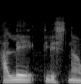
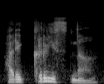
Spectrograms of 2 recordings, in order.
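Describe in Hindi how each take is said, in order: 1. r ध्वनियों की जगह l ध्वनियाँ बोली जाती हैं। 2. r ध्वनियाँ मज़बूत और बहुत लुढ़की हुई होती हैं। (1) "चीन का भक्त लोग जो है उनको र नहीं आते और ल आते" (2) "रशियन लोग हैं उसका र बहुत काफ़ी स्ट्रांग है"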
